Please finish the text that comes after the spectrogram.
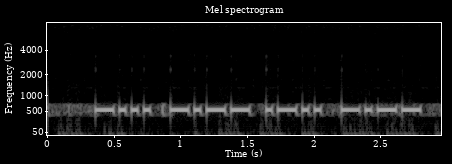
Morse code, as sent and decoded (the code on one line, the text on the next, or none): -... -.-- .-.. -.--
BYLY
